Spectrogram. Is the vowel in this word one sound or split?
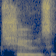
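one sound. The vowel is a single smooth sound. "there is just the one sound to that"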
